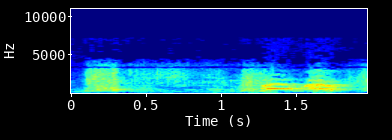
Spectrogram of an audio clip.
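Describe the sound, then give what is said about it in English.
A small mongrel dog barks a few times in short, sharp bursts, with the louder barks toward the end; the sound is narrow-band and slightly muffled. “Get away, you little mutt.”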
